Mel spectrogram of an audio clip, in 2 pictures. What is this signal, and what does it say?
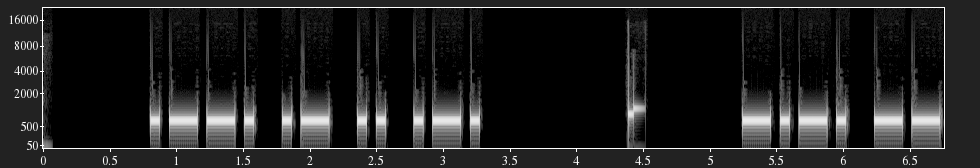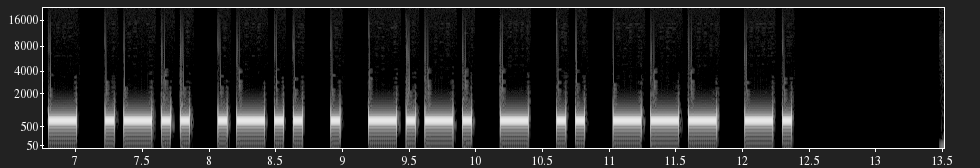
Morse code, heard as a keyed tone, about 17 wpm, 700 Hz. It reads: PAIR COLLECTION
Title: Sentences from Top 1200 Words - New Word Drill Alt - 17wpm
